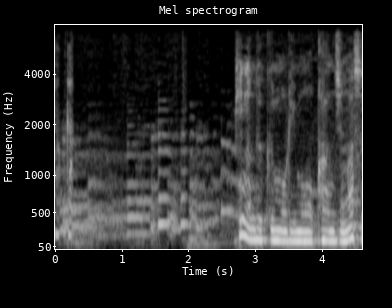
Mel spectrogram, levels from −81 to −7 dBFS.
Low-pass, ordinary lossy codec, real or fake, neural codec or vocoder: 7.2 kHz; none; fake; codec, 16 kHz, 8 kbps, FreqCodec, larger model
